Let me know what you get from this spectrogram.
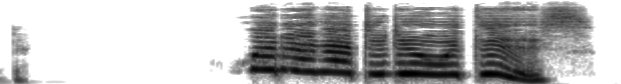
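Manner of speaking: high, drawn-out celebrity impression; Nene Leakes. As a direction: stretch it out high, protesting innocence. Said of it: "In her Nene Leakes voice".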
